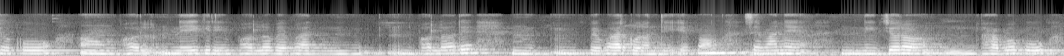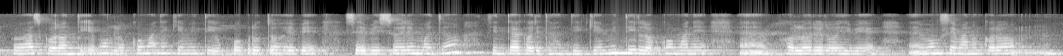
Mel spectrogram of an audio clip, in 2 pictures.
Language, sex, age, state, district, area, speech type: Odia, female, 30-45, Odisha, Mayurbhanj, rural, spontaneous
